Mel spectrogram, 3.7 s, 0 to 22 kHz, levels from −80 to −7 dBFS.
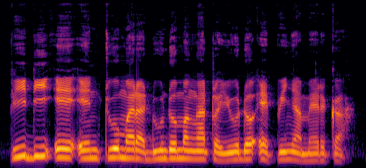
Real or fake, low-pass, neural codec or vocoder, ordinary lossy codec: real; none; none; none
